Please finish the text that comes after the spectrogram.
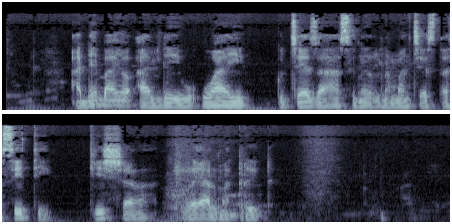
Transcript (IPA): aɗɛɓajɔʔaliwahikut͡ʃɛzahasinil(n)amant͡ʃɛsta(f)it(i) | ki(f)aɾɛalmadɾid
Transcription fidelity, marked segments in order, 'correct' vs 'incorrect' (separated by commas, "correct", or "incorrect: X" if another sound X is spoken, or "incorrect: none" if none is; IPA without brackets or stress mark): correct, incorrect: s, correct, incorrect: ʃ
